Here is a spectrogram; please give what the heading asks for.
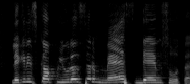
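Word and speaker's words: mesdames: मैडम की spelling ये भी लिखी जा रही है, मैडम की स्पेलिंग ये भी लिखी जा रही है, लेकिन इसका प्लूरल सर मैस डैम्स होता है।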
